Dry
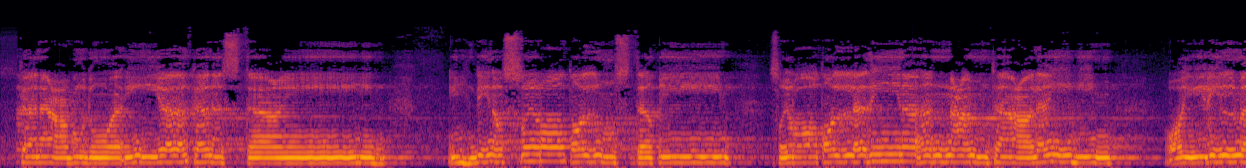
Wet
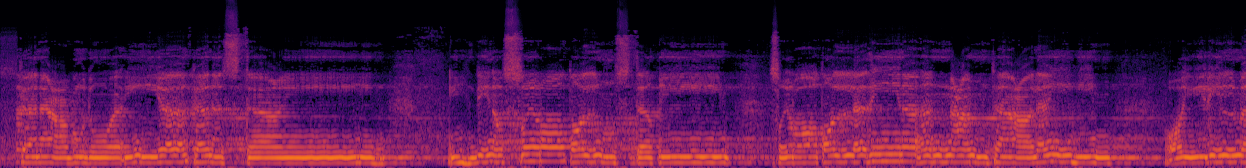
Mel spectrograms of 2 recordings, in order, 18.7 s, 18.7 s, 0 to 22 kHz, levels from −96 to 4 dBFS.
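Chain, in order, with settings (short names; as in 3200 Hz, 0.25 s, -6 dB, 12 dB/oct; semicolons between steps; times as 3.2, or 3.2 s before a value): tracing distortion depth 0.022 ms; compressor 2:1, threshold -37 dBFS, peak gain reduction 11.5 dB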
